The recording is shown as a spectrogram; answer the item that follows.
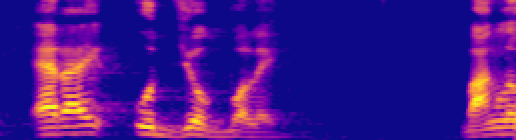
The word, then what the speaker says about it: উদ্যোগ: বাংলা উচ্চারণ উদ্যোগ। কেন? কোনো অক্ষরের সাথে যখন আপনার এই জফলাটা বসবে তখন, অর্থাৎ যুক্ত অক্ষর হলো, দ জয় হলো, বাংলা নিয়ম হচ্ছে এইটাই। এটা যুক্ত অক্ষর, তখন উচ্চারণ হবে দ জ।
